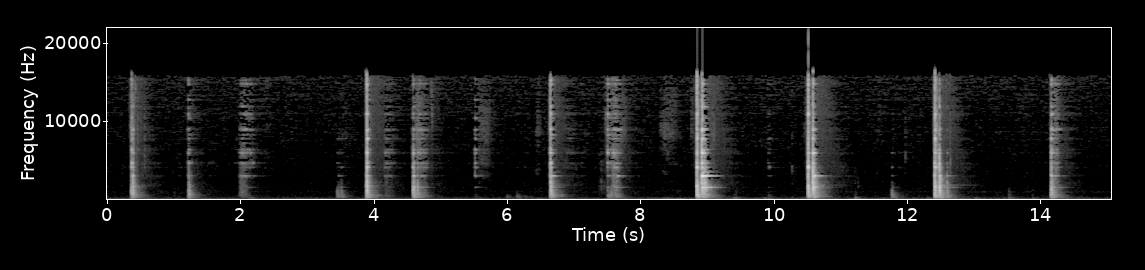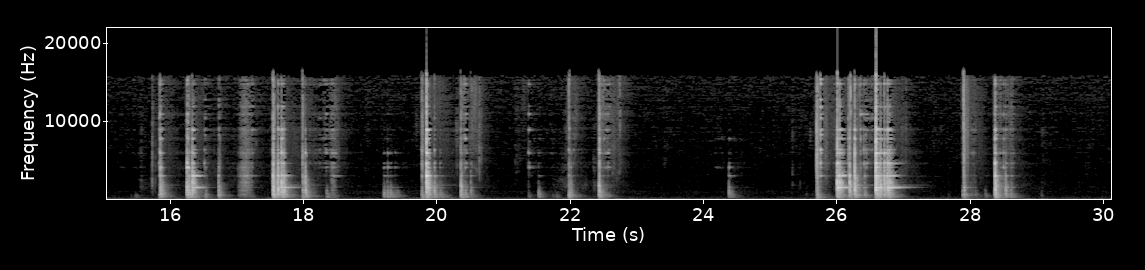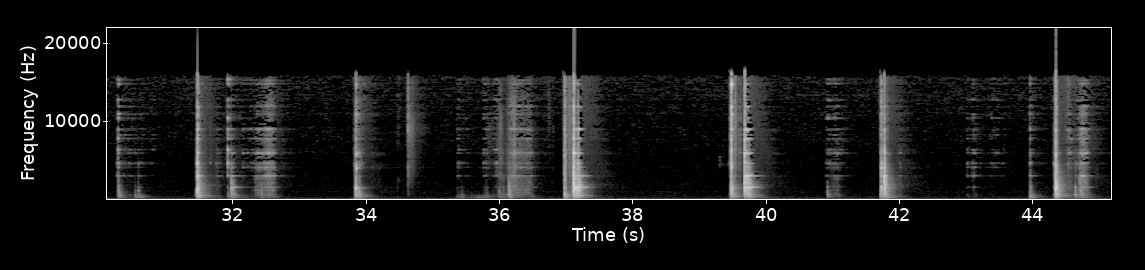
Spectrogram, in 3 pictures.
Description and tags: Ceramic Plate Sounds
Sounds of using a plate while eating.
